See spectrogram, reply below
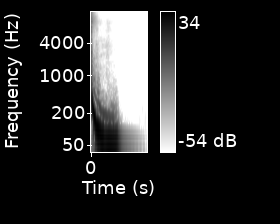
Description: One-Shots Kick

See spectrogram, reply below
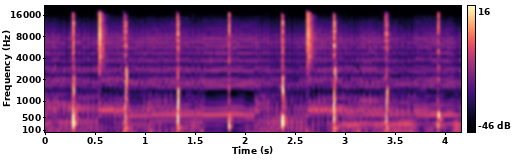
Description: Pop House No Beat

